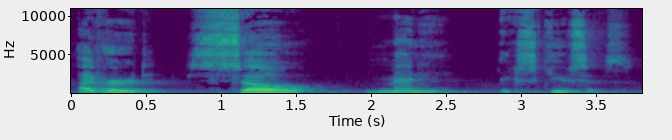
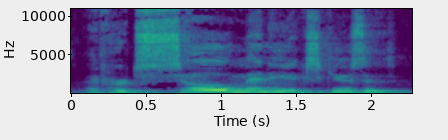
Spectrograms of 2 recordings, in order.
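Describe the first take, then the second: First: Drawn out slowly, low and tired; weary slow. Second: Said in the usual way. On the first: Acted. Preacher sighing over excuses he has heard, slow and weary. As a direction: let the weariness stretch each word. Repeated line, slower.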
